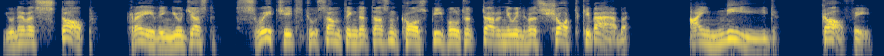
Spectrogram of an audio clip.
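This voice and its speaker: A man's voice: on the high side, expressive, measured pace, bright, forceful tone, husky, dry recording, voice pushed up, exaggerated voice. A man voicing an edgy young vampire soldier with a wry, jittery manner in an audiobook. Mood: agitated.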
